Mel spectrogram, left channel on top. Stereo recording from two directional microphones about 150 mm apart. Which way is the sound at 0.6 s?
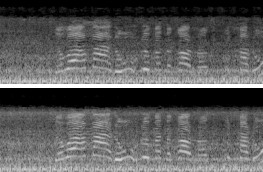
50° right (ahead or behind).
